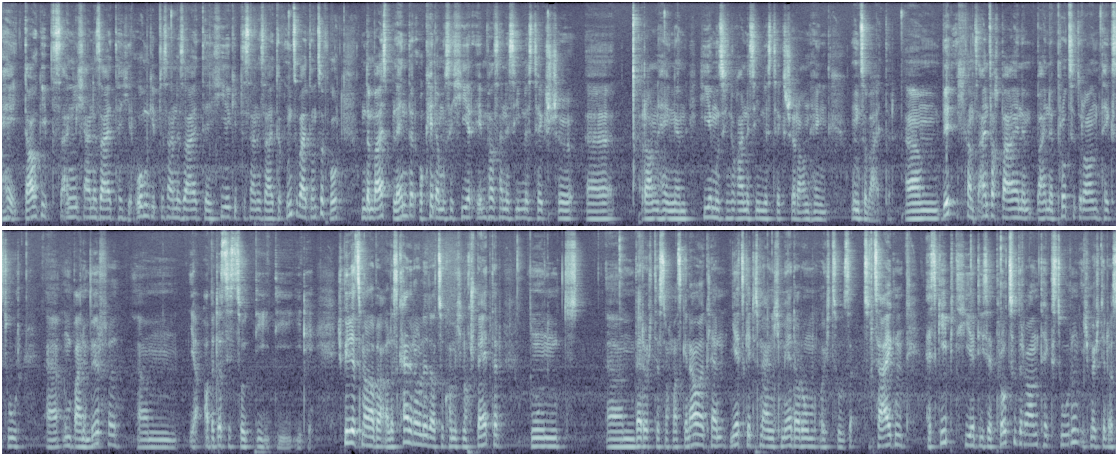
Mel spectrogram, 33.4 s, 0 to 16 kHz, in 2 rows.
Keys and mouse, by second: 2.5 middle click, 4.3 middle click, 8.2 middle click, 9.9 middle click, 13.5 middle click, 24.4 click, 31.2 click.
